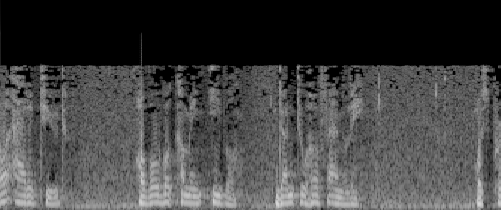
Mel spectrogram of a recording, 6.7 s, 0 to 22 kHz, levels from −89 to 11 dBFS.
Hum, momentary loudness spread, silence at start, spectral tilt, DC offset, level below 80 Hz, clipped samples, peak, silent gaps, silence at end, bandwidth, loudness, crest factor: none; 15 LU; 0 s; -6 dB/octave; under 0.1%; -38 dBFS; under 0.1%; 0 dBFS; none; 0 s; 6.4 kHz; -17 LUFS; 18 dB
